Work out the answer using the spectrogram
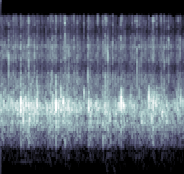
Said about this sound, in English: Can we clap for everybody that helped put on the gala?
